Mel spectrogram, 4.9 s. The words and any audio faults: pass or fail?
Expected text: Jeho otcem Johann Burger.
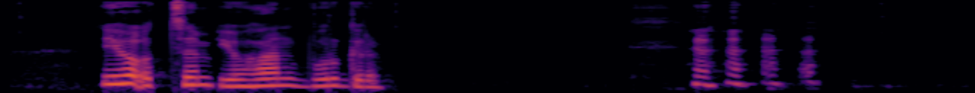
fail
